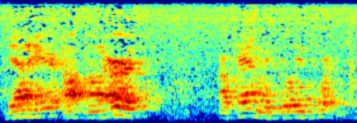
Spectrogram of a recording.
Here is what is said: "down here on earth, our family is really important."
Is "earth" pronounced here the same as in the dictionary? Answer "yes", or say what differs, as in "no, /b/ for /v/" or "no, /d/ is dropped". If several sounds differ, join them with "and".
yes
